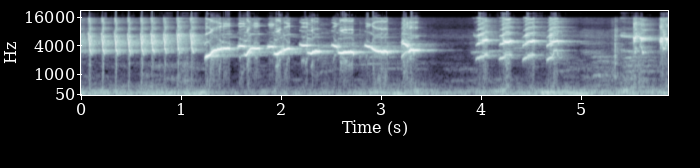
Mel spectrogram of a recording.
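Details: White-rumped shama singing vigorously as a lure for other birds: a rapid ticking trill, then clear sliding whistles and twisting phrases, a brief pause, and a return of high chattering notes.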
